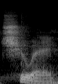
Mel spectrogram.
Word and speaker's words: Que: but it's actually pronounced Chuer, which is the Chinese word.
